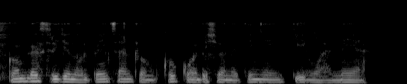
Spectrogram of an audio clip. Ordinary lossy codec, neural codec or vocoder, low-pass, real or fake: AAC, 48 kbps; codec, 16 kHz, 16 kbps, FunCodec, trained on LibriTTS, 50 frames a second; 7.2 kHz; fake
